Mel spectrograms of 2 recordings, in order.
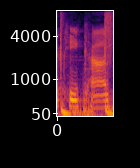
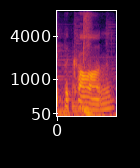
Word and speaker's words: pecan: Pecan. Oh, I love that. Pecan. But I think it's pronounced differently depending on which region you're in the US, actually.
